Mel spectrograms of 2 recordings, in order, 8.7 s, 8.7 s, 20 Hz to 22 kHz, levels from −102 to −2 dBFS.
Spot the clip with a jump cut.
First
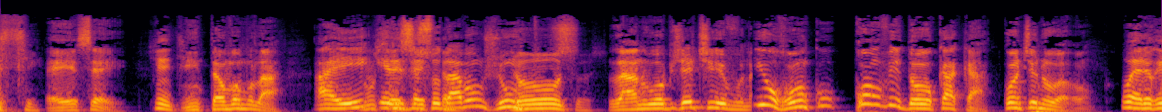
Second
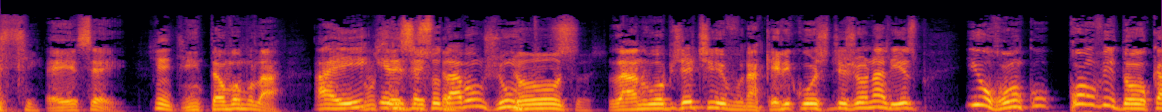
first; 1 cut; at 5.6 s

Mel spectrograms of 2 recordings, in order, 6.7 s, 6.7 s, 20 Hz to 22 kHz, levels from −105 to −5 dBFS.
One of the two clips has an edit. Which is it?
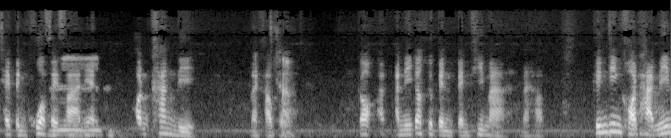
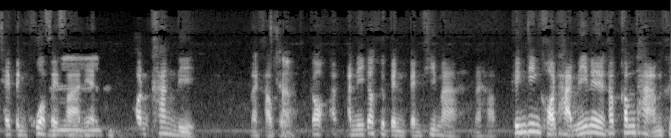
second; 2 cuts; at 3.0 s, 5.1 s

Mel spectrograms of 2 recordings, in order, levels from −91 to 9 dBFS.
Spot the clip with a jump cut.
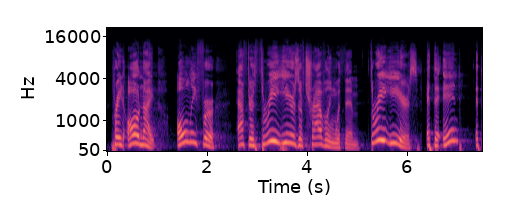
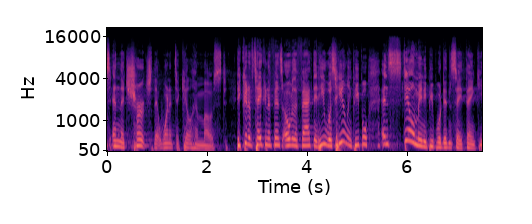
first; 1 cut; at 6.3 s

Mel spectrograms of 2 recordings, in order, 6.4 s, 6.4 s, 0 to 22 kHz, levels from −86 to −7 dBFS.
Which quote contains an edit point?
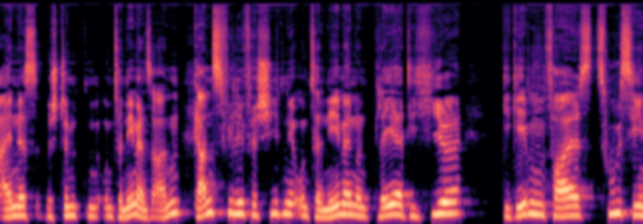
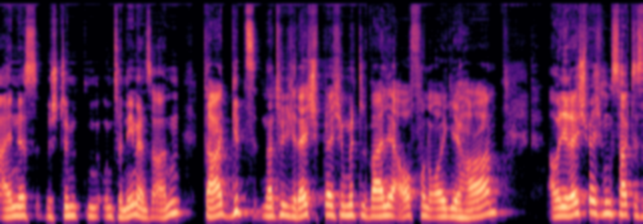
second; 2 cuts; at 1.9 s, 5.3 s

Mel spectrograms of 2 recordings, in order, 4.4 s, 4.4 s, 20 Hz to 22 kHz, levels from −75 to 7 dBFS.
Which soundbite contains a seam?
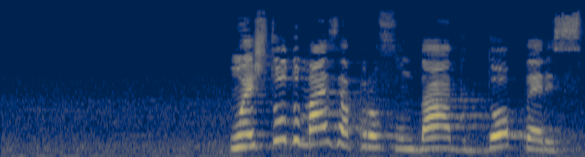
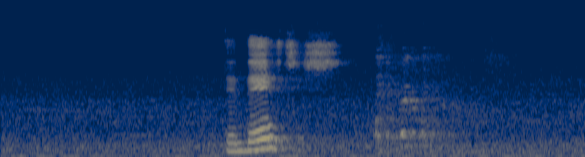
first; 1 cut; at 1.6 s

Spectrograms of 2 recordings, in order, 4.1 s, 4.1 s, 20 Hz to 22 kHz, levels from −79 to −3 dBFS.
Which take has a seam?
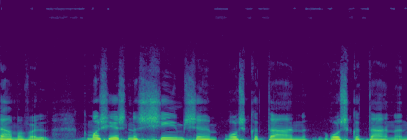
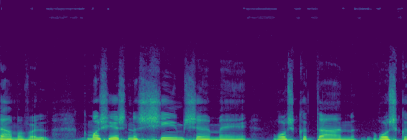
first; 1 cut; at 2.1 s

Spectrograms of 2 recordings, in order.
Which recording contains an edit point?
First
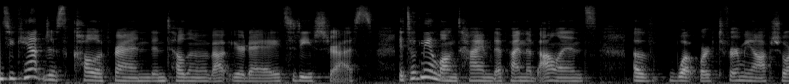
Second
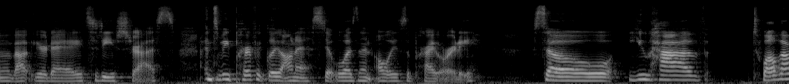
second; 1 cut; at 2.0 s

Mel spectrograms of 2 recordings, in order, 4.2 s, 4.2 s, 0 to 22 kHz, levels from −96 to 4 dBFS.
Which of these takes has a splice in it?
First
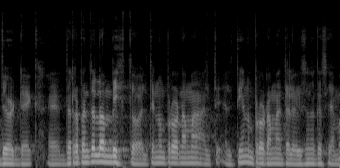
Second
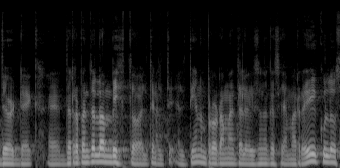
second; 1 cut; at 1.9 s

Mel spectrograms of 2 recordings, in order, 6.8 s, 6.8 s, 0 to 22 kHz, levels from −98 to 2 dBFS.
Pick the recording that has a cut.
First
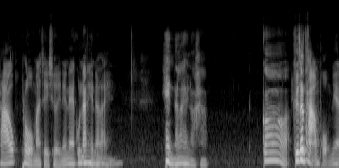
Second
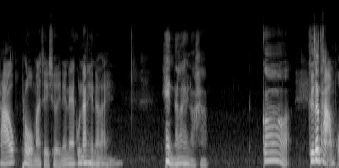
first; 1 cut; at 5.8 s

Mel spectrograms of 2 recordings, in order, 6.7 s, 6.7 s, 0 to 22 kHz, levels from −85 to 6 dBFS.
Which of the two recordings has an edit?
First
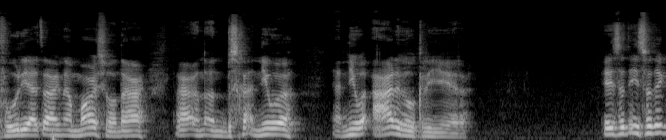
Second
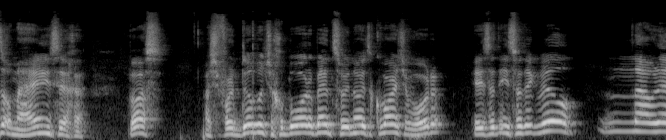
second; 1 cut; at 4.6 s

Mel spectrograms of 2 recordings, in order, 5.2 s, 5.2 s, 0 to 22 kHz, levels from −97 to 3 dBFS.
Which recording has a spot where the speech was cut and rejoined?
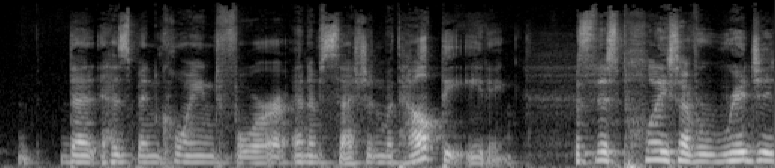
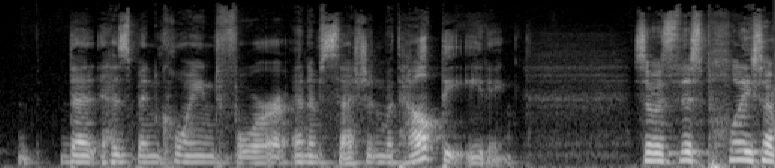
first; 1 cut; at 3.9 s

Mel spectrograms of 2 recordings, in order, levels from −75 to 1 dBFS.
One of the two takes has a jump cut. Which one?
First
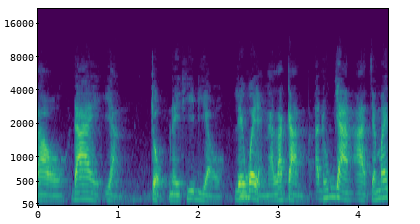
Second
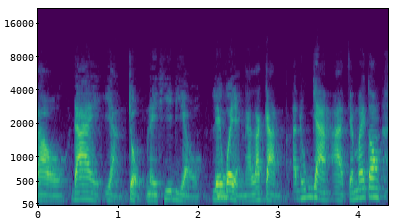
second; 1 cut; at 1.1 s

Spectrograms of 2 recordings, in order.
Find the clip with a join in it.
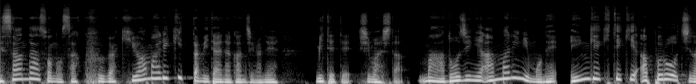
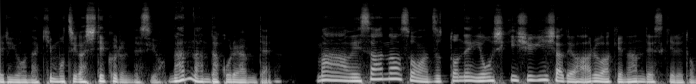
first; 2 cuts; at 4.1 s, 5.6 s

